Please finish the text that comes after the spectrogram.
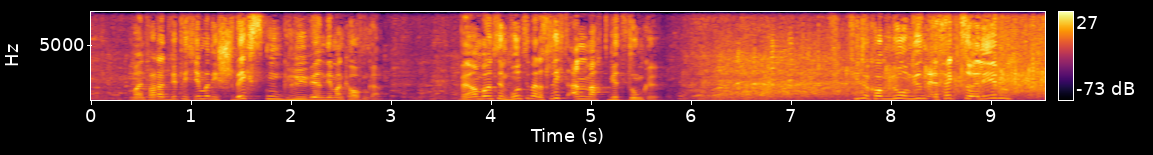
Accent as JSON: {"language": "German", "town": "Bielefeld", "region": "North Rhine-Westphalia", "country": "Germany", "said": "ich komme aus Bielefeld."}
